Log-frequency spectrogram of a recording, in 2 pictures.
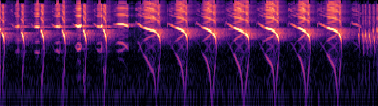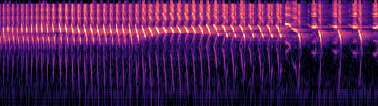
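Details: Fast, tight 'tembakan' song of a local canary: repeated loud down-slurred whistles, a rapid buzzy rattling trill in the middle, then more clipped high notes at the end.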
